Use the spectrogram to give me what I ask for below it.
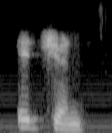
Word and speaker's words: Etienne: It's now pronounced Itchin.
